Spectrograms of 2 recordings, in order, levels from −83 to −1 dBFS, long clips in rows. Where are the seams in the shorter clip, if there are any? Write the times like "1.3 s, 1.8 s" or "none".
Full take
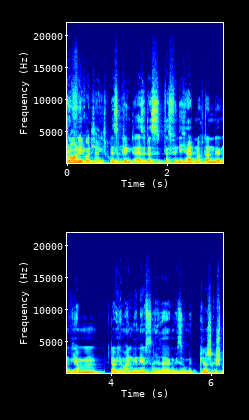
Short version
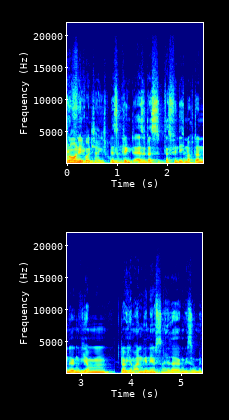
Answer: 2.3 s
